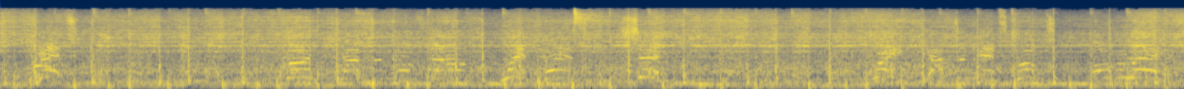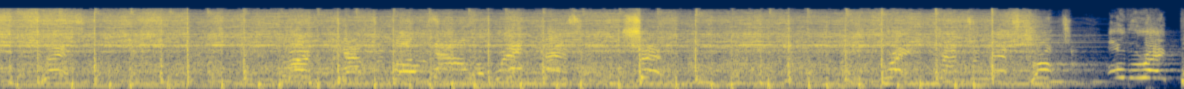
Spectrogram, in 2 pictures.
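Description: A three-piece rock band playing an instrumental passage live: electric guitar, bass guitar and drum kit, loud and dense throughout, stopping abruptly at the very end.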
